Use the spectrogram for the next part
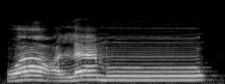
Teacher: میم کے اوپر مد ہے، 4 الف کی مقدار کھینچنا ہے، عین کو گلے سے ادا کرنا ہے، واو عین زبر و، لام زبر ل، میم و مد پیش مو، وَاعْلَمُوا ان اللہ۔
